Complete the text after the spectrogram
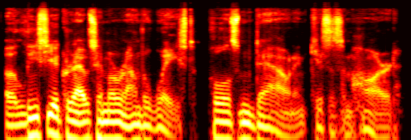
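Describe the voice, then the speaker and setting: Super deep guy reading screenplay directions, dramatic narration, lots of up and down in pitch. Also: expressive, unhurried, a little mellow, no echo, studio quality. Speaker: stage directions reader.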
